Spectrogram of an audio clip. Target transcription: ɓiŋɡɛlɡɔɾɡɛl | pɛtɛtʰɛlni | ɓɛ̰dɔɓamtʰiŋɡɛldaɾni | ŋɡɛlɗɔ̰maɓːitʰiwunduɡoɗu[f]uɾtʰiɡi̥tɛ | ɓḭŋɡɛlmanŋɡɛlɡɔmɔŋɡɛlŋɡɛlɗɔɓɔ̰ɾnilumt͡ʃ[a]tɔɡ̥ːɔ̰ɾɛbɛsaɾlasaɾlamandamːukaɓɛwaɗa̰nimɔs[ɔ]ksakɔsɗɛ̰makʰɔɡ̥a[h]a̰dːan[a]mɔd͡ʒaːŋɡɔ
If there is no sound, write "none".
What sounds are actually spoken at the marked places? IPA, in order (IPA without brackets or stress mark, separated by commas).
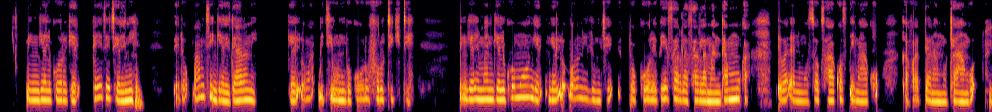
f, ɛ, ɔ, f, a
